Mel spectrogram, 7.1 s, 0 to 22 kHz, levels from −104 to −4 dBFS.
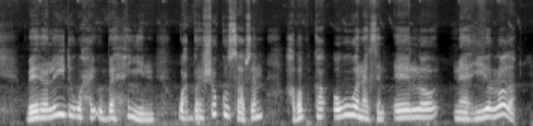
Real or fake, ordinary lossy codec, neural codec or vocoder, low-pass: real; none; none; none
